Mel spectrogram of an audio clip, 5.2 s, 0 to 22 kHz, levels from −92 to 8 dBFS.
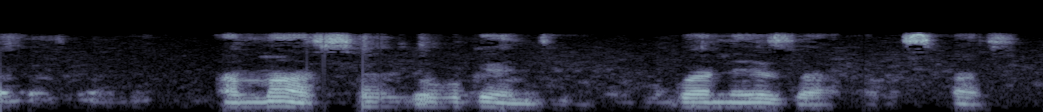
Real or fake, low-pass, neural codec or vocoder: real; 7.2 kHz; none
